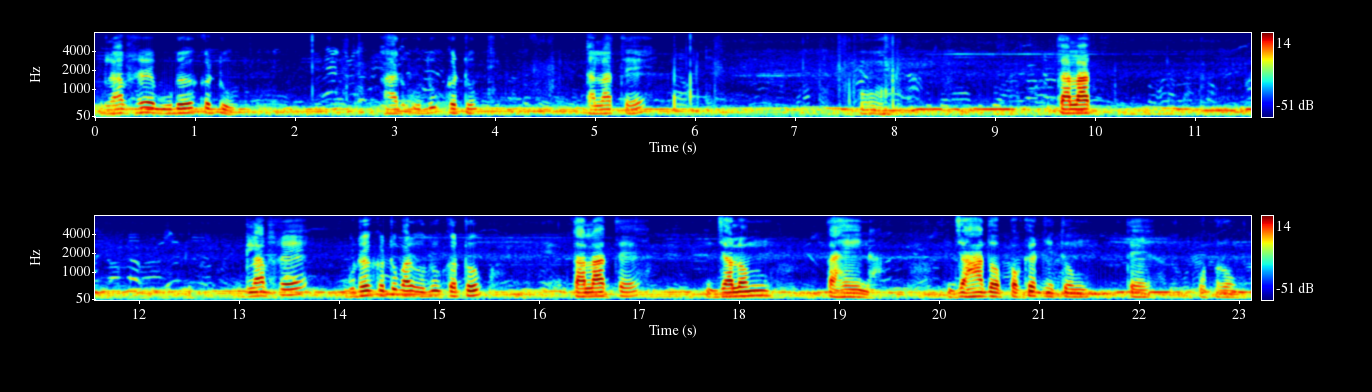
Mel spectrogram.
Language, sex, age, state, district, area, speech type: Santali, male, 45-60, West Bengal, Dakshin Dinajpur, rural, read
